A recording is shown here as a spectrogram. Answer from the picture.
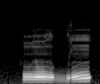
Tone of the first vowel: low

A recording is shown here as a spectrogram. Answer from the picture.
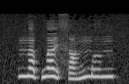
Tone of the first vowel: falling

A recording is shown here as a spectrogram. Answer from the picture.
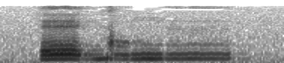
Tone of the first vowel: high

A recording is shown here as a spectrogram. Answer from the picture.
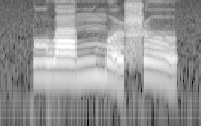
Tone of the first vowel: rising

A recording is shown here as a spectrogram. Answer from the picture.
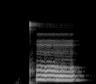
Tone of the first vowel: high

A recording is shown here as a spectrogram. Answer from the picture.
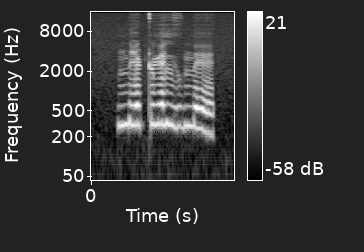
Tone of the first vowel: high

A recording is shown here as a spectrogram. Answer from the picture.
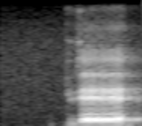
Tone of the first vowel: rising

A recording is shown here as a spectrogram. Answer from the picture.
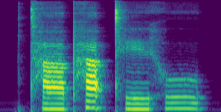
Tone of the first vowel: low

